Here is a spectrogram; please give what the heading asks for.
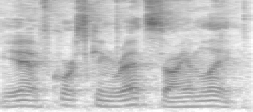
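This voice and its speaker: A man's voice: mid-range voice, fairly even intonation, brisk, pushed and bright, natural voice. A man playing a cocky, laid-back warrior commander in an ASMR roleplay, talking in a casual, slangy, flirtatious way. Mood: nonchalant.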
